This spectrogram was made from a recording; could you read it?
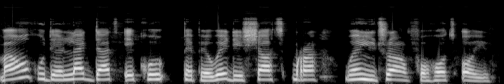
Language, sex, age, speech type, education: Nigerian Pidgin, female, 30-45, spontaneous, tertiary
